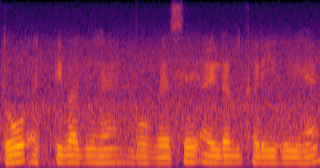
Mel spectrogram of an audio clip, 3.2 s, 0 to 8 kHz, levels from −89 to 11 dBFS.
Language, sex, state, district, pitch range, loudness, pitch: Hindi, male, Chandigarh, Chandigarh, 110-120 Hz, -17 LUFS, 115 Hz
